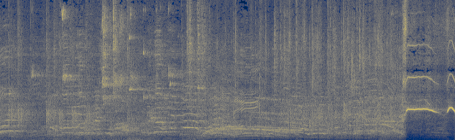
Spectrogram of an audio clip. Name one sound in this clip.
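A crowd cheers and shouts loudly in an echoing gym.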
